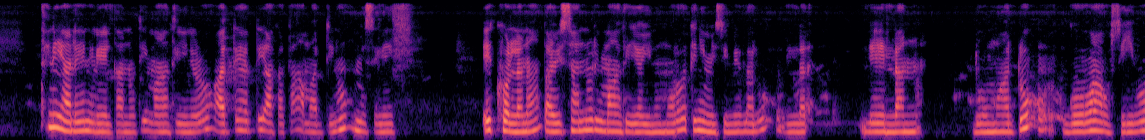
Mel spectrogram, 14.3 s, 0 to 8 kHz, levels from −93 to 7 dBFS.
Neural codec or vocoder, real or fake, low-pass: vocoder, 22.05 kHz, 80 mel bands, WaveNeXt; fake; 7.2 kHz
